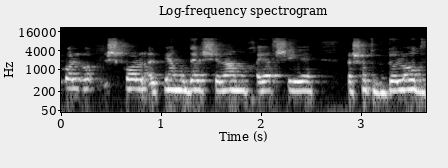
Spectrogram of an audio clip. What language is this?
Hebrew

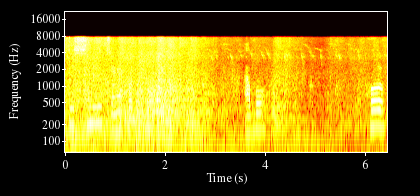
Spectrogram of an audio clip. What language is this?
Santali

